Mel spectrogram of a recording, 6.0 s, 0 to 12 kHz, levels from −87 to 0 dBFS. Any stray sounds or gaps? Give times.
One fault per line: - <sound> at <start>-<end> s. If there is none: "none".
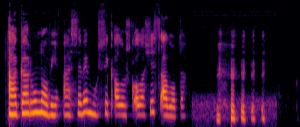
- laugh at 4.3-5.3 s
